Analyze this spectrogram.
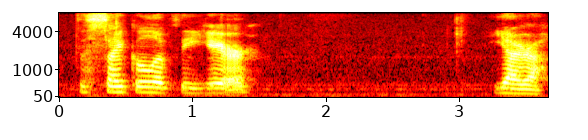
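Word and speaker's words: Jera: cycle of the year yara i was pronouncing it jarrah for a long time no the j is a y this is number 12.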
